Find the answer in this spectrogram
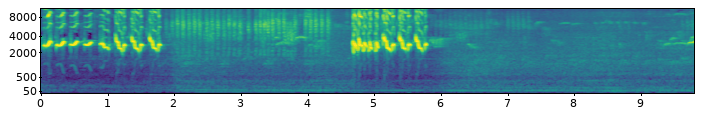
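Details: Orange-headed thrush from northern Bali, sung to trigger caged birds to sing: a rapid string of loud high chirped notes, a quieter twittering stretch, then another loud chirped burst before near silence.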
